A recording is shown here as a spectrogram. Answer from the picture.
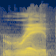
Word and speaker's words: read: un verbo interesante porque no cambia de forma escrita pero si de pronunciación en infinitivo y en presente y en futuro se le read pero en pasado se lee red como el color rojo entonces eso lo podemos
